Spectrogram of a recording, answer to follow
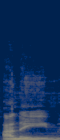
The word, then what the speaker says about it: anime: Kev says anime is for nerds, but pronounces anime correctly. No, I didn't. See? I did it. I read ahead and understood what I was supposed to do there. Actually, that was one of the funniest elements of Nigel Farage's cameo nonsense. That cameo with him going, me and my G's are on an anim binge. An anim binge. Anim.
